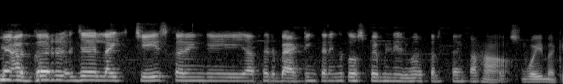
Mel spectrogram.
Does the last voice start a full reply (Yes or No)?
Yes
